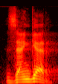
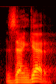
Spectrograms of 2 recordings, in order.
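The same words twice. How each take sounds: The two takes are said the same way.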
